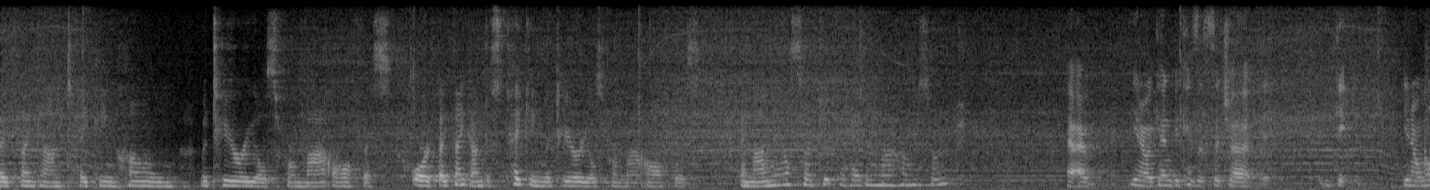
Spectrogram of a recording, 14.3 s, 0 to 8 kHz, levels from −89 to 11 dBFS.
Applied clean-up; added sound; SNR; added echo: none; Domestic sounds, home sounds; 13 dB; reverberation time 0.9 s.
